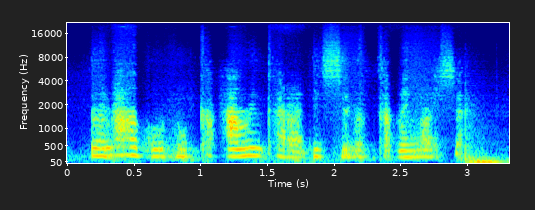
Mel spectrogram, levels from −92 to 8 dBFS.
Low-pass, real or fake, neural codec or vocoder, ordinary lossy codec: none; fake; codec, 44.1 kHz, 0.9 kbps, DAC; none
